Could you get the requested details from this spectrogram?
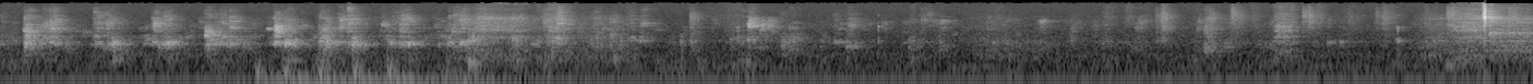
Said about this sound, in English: Sorry, the dog's just having a, um, a drink of water. We'll give it, we'll give it a minute.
